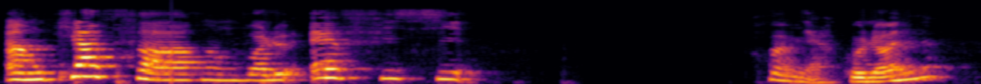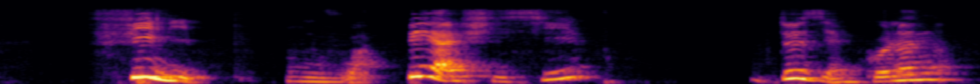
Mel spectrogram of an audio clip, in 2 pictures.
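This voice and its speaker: A woman teacher giving a slow, clearly spoken lesson to children, stretching out each word. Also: fairly high pitch, very animated. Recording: echoey room, dull lo-fi sound.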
